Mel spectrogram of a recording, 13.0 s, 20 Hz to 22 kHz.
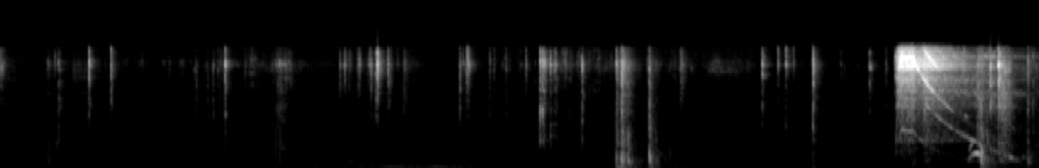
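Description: Small clicks and knocks of a screwdriver and plastic parts being handled. About 11 seconds in, the Dyson V8's motor starts abruptly and loud, then winds down with a steeply falling whine: a short run on the newly replaced trigger switch.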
